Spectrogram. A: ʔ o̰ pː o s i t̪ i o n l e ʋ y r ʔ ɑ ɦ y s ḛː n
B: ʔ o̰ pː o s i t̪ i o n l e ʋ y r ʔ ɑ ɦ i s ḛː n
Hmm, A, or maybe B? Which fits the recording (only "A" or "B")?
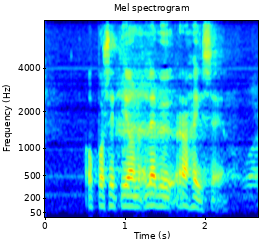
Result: B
